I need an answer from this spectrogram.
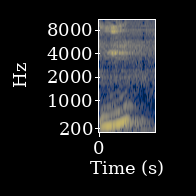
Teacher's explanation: It is back, close, and rounded vowel.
